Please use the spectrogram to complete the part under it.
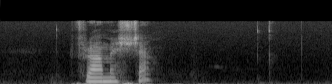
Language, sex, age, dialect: Faroese, female, 15-35, Norðurstreymoy/Eysturoy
